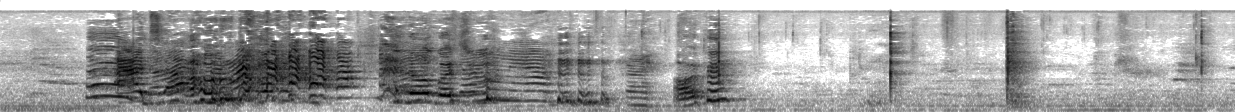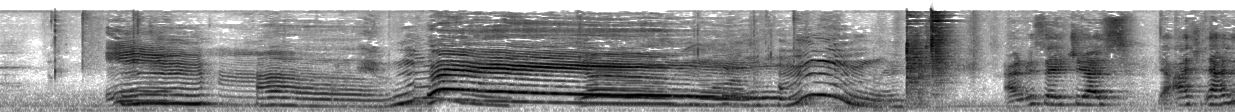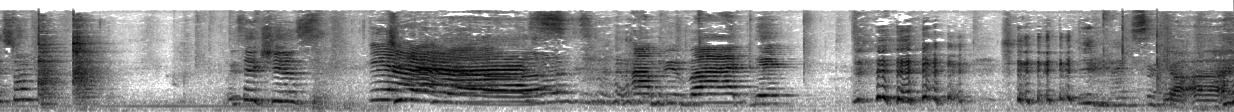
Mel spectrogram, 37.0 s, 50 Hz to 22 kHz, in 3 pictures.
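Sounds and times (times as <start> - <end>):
low steady hum: 0.0 - 37.0.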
